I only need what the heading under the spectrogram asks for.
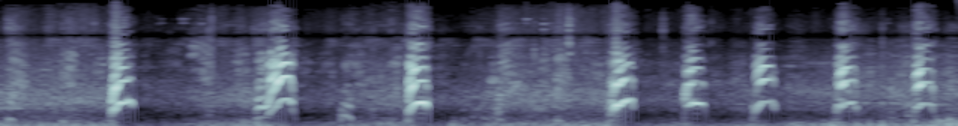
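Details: Cocker Spaniel barking in short, sharp repeated barks with some yips, roughly one per second, about ten barks over the stretch, with faint background rustle.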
